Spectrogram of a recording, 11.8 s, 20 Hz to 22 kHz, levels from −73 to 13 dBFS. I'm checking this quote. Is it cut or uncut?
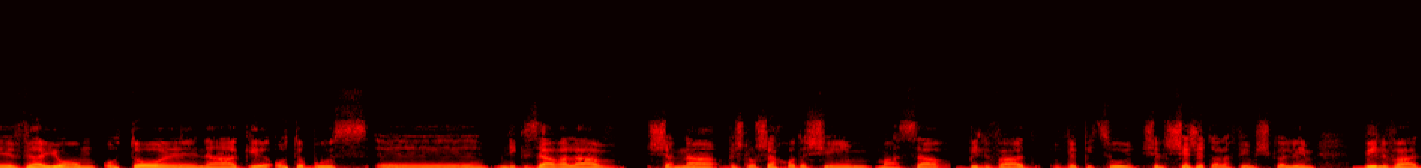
uncut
